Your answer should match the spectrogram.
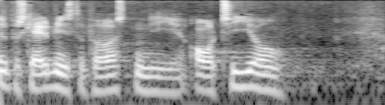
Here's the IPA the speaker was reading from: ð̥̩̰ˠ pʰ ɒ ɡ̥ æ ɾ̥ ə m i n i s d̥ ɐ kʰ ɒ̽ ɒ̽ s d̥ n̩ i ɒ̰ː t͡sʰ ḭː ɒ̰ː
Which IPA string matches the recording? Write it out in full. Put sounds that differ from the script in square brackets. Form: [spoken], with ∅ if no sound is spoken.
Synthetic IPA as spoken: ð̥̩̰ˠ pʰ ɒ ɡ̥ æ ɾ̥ ə m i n i s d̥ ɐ [pʰ] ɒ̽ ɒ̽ s d̥ n̩ i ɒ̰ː t͡sʰ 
